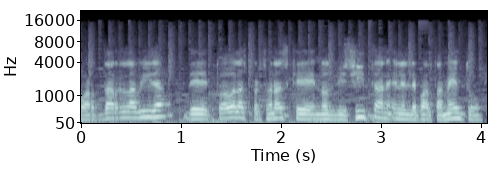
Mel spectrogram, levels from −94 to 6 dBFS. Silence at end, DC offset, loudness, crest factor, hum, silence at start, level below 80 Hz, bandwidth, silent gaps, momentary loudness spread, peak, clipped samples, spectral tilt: 0 s; under 0.1%; -15 LUFS; 14 dB; none; 0 s; -38 dBFS; 16 kHz; none; 3 LU; 0 dBFS; under 0.1%; -6 dB/octave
